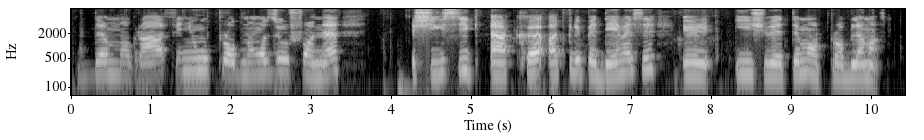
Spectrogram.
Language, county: Lithuanian, Klaipėda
